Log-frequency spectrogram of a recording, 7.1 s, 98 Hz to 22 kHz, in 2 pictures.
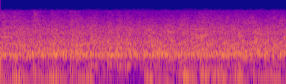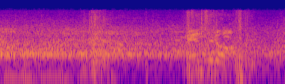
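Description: A stadium crowd roaring in the College Football 26 video game, a dense continuous crowd noise with some whoops, loud and sustained, mixed with game commentary.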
